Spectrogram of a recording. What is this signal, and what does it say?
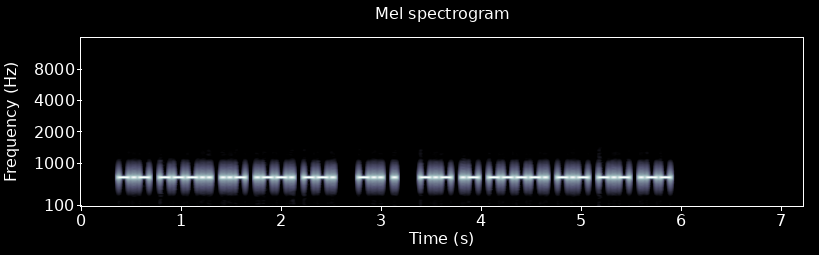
Morse code, heard as a keyed tone, about 36 wpm, 700 Hz. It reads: K8UPG DE KA9KKW
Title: USA Callsign DE Callsign 35wpm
